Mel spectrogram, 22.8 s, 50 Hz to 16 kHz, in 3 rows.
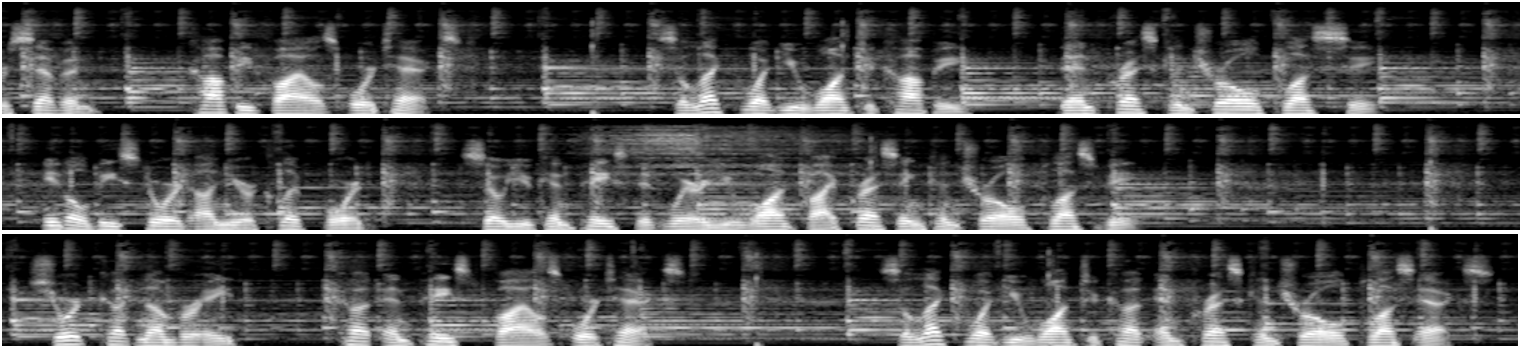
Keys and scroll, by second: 6.0 super+c, 13.1 super+v, 21.9 super+x.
